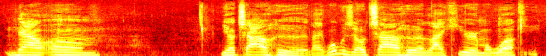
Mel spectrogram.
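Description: A man's voice: a little high, measured pace, a little mellow. A man with an American accent interviewing in a casual, slangy, conversational way. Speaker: interviewer, show host.

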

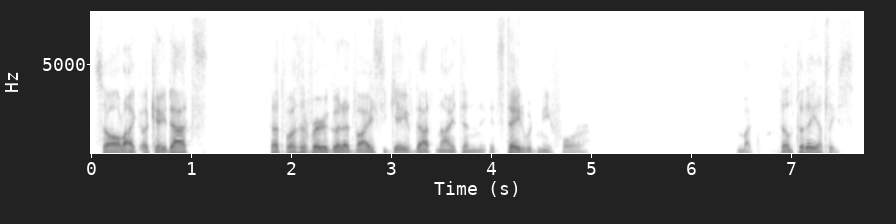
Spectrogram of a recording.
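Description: A middle-aged French Canadian man, a native French speaker, answering interview questions in a candid, animated way. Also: mid-range voice, moderate pace, pauses often, no echo. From Quebec, Canada. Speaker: guest, brand marketing head.

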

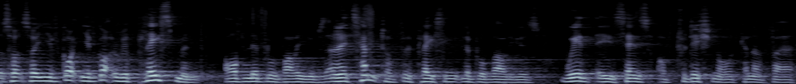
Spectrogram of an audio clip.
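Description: A man speaking as an academic panelist, measured and hesitant, with frequent "kind of" and restarts. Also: medium pitch, mellow. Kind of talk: panel discussion. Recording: echoey hall.

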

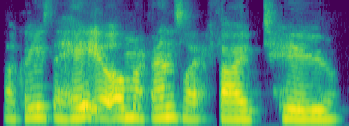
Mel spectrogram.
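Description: A woman's voice: on the high side, level tone, brisk. A young woman talking reflectively about herself, filling her speech with "like". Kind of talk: casual group chat.

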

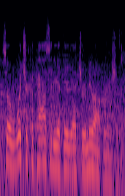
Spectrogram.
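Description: A man's voice: a little high, animated, noisy background. A man hosting an interview, asking questions with frequent fillers and restarts. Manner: measured, halting with fillers. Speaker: guest host. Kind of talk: conversational interview. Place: outdoor event.

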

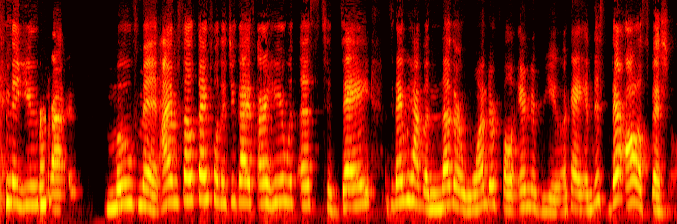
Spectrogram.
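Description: A woman hosting a casual interview show as a life coach, chatty and upbeat, often checking in with "okay?" and laughing easily. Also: sits high.

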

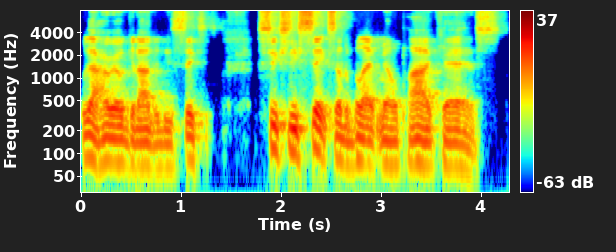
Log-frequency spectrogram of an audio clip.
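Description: A young man co-hosting a casual podcast, sounding stuffy and congested, laughing through crude banter and clearing his throat often. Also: very deep voice, fast. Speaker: podcast co-host. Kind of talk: casual chat.

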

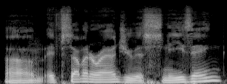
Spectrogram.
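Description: A man's voice: on the low side, animated, normal speed, gravelly, darkish tone, no room sound, studio quality. A man hosting a radio talk show, giving casual, folksy health advice with plenty of joking. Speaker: medical expert radio host.

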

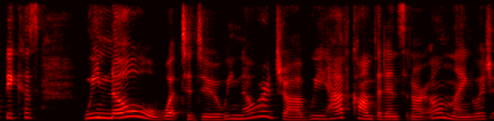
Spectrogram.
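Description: A woman in her thirties, speaking as an interview guest in a relaxed, animated way and laughing often. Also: on the low side. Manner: animated, laughs often, acts out quoted remarks. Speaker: guest, communication expert. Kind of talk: conversational interview.

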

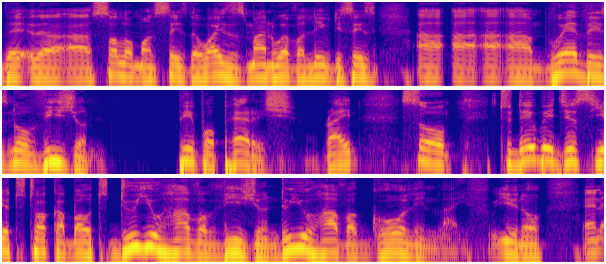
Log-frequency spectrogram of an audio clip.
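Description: A man in the middle of the male range hosts an interview. He asks questions with lively energy and often restarts mid-sentence. The recording is dry and close. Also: mid-range voice, moderate pace, dry recording. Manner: animated questioning, frequent restarts and fillers. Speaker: podcast host. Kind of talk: interview host.

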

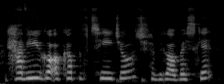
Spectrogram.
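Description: A woman's voice: high-pitched, steady tone, quick pace, a bit bright. Effusive woman chatting casually as co-host. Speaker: podcast co-host. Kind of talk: relaxed casual chat about a radio drama.

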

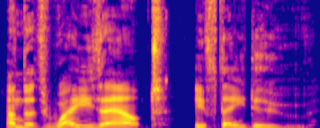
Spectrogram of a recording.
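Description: A man voicing a loyal, proud, gloomy monstrous castle manservant in an audiobook, with slow, deliberate, deferential talk. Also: mid-range voice, animated, no echo, studio quality. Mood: wistful.

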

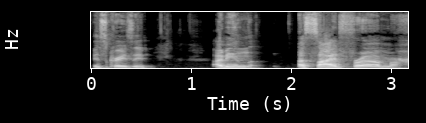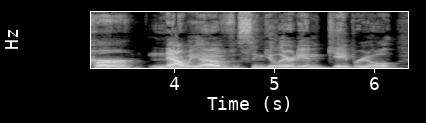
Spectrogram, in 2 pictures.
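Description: A man's voice: mid-range voice, measured pace, fairly bright tone. A man talking casually as a podcast guest, in an effusive, slangy way. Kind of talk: casual chat.

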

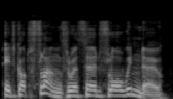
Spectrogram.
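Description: A man's voice: fairly high pitch, sing-song, moderate pace, dry recording, clean studio sound, voice pushed up. A man voicing a driven male newspaperman who speaks sharply and gives orders, in a fantasy audiobook. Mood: earnest. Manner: commanding, sharp.

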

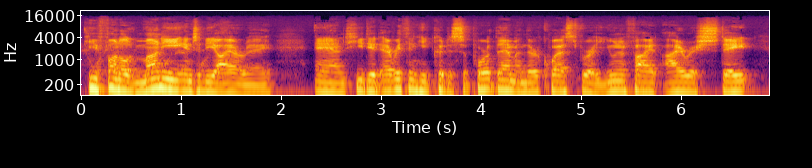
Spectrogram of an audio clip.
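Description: A man's voice: medium pitch, brisk. A man co-hosting a comedy podcast, talking in an opinionated, casual way. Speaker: podcast co-host.

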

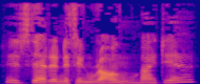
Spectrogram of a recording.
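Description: A man voicing a dreamy, fussy female divination teacher who talks softly and dramatically. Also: high-pitched, sing-song, normal speed, no room sound, highs cut off, voice pushed up. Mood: dreamy, dismissive. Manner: soft, whispery, dramatic.

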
